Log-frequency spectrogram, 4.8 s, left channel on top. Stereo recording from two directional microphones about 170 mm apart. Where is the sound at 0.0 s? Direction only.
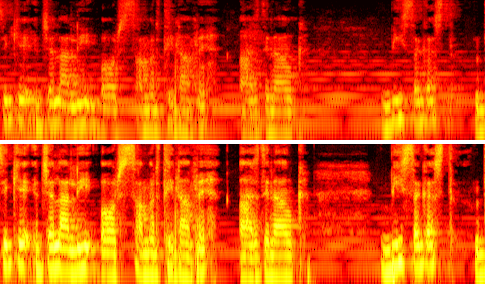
60° right (ahead or behind).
